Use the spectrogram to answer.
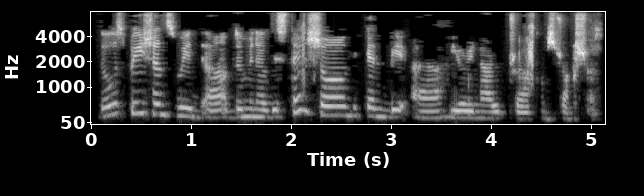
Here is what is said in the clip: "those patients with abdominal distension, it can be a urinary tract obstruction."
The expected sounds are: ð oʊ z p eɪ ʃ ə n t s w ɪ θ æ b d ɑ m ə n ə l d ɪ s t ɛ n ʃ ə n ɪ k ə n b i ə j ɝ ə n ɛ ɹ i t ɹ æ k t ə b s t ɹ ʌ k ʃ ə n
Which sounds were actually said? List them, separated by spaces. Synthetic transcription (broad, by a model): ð oʊ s p eɪ ʃ ə n t s w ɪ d æ b d ɑ m ə n ə l d ɪ s t ɛ n ʃ ə n k ə n b i ə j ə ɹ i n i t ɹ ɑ k ə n s t ɹ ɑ k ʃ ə n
